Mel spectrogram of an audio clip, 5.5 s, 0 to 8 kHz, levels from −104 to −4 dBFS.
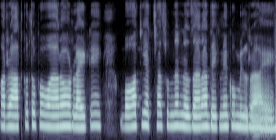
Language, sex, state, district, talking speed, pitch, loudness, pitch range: Hindi, female, Bihar, Begusarai, 185 wpm, 210 Hz, -25 LUFS, 200-215 Hz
